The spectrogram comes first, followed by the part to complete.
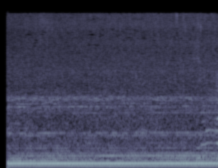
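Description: A small river boat's motor running at a steady speed, a constant, even drone that does not change in pitch.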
